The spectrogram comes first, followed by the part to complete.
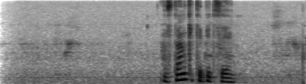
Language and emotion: Russian, neutral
